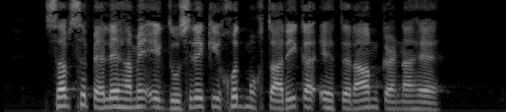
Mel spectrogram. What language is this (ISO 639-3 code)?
urd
